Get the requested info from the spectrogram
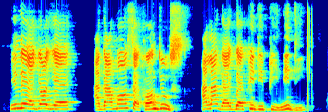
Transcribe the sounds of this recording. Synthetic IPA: i˧le˦ɛ˧d͡ʒɔ˦jɛ˧ | a˨ɡa˨mɔ̃˦sɛ˨kɔ̃˨˦n̩˦du˦˨s | a˧la˦ɡa˨i˧ɡ͡bɛ˧pi˦di˧pi˦˨nĩ˨˦di˨˦

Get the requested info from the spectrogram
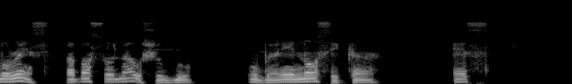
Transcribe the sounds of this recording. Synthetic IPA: lɔ˧ɾɛ̃˦˨n˨sba˧ba˦sɔ˧la˦o˦˨ʃo˨˧ɡ͡bo˧ | o˧ɡ͡bɛ̃˨ɾ̃ĩ˧nɔ̃ː˦˨si˨kã˧ | ɛ˦s

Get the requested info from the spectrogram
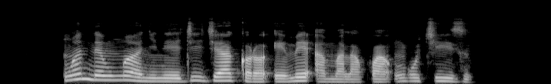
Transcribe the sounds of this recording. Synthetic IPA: ŋʷa˦n̩˦ne˦m̩˦ŋʷa˦˨ɲɪ˨ne˨d͡ʒi˦d͡ʒi˦a˦kɔ˨ɾɔ˨ʔe˨me˦ʔa˨ma˨la˨kʷa˨ŋ̩˦ɡʷʊ˦t͡ʃi˦zu˨

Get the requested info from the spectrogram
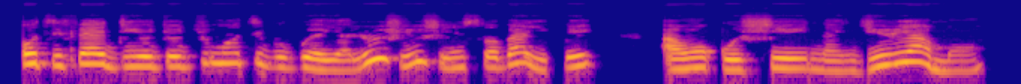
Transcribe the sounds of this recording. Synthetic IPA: o˦ti˧fɛ˦di˧o˧d͡ʒo˧d͡ʒu˦mɔ̃˦ti˦ɡ͡bo˧ɡ͡bo˧ɛ˨ja˨lo˨˦ɾu˦˨ʃi˨˦ɾi˦˨ʃe˨˦n̩˦sɔ˧ba˦˨ji˨˦k͡pe˦ | a̰˦˨w̃ɔ̃˧ko˨ʃe˧nã˨ĩ˨d͡ʒi˨˦ɾi˦a˦˨mɔ̃˨˦

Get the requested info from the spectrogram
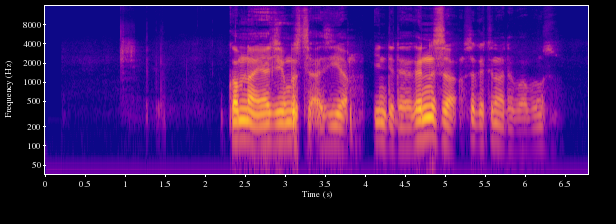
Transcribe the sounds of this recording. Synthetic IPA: ɡ̥ɔ˦mnaː˨jaː˦d͡ʒeː˦mʊ˦sta˨ʔa̰˨zɪ˦jaː˨ | ʔɪ˦nda˨dɐ˨ɡa˨ɡɐ˦nɪ˦nsa˨sʊ˦ka˨tʊ˦naː˨da˨baː˨bɐ˦nsu˨ʔ

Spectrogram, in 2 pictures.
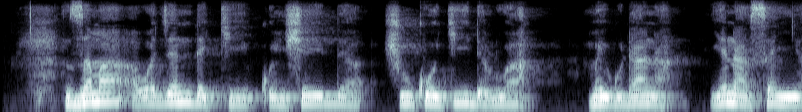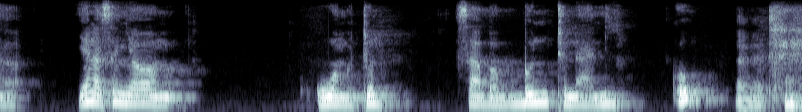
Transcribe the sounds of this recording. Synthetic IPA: zɐ˦maː˦ʔa˨wɐ˦d͡ʒɛ˦nda˨kʲʰeː˨kʷʼʊ˨nʃeː˦da˨ | ʃuː˦kʷoː˦kʲiː˦da˨ɽʊ˦waː˦ | ma˨jɡʷʊ˨daː˦naː˨ | jɐ˦na˨sɲa˦˨ | jɐ˦naː˨sɔ˦ɲja˦wa˨˦ | wa˨mʊ˨tʊ˦˨m | saː˨bɐ˨bːɪ˦ntʊ˨naː˨niː˦ | kʷʼo˦˨˦

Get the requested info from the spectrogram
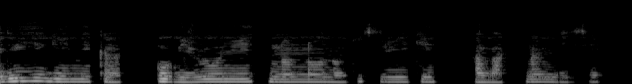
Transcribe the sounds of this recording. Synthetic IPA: e˨du˦i˦ɦe˦ɡe˦ne˦ka˨ | o˦bi˨ɾu˦o˦ɲe˦nɔ˦n̩˦nɔ˦nɔ˨tʊ˦si˨ɾi˦i˦ke˦ | a˨la˨ | na˨m̩˦bi˨se˦

